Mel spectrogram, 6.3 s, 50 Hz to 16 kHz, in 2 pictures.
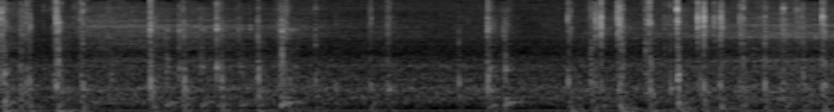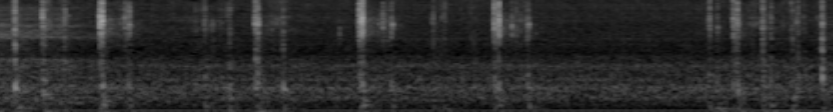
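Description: Fingertips of both hands type on the backlit plastic keys of a small 2011 Alienware M11x2 laptop keyboard. Quick, light, dry clicks and taps come in an irregular stream, with some brighter, sharper key strikes, over a steady low hum.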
